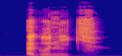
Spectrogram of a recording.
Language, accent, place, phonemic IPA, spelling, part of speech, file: French, France, Lyon, /a.ɡɔ.nik/, agonique, adjective, LL-Q150 (fra)-agonique.wav
- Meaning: agonous, agonious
